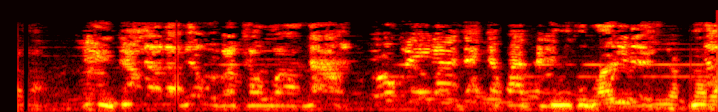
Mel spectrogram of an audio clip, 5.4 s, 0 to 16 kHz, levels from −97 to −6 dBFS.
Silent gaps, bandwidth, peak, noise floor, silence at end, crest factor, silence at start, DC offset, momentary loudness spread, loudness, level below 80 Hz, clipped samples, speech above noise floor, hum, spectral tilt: none; 7.8 kHz; -16 dBFS; -53 dBFS; 0 s; 16 dB; 0.15 s; under 0.1%; 7 LU; -31 LUFS; -68 dBFS; under 0.1%; 21 dB; none; -2.5 dB/octave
